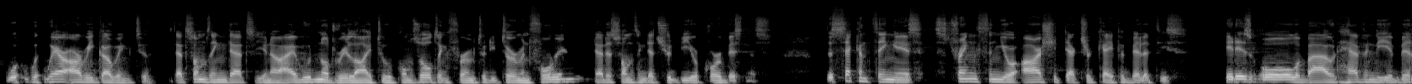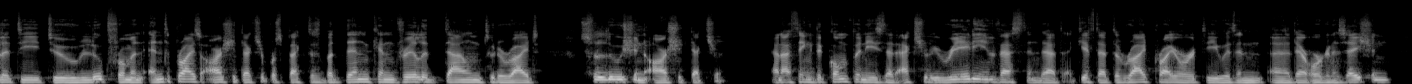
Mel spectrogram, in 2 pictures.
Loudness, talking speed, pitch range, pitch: -23 LUFS, 180 wpm, 95-110 Hz, 105 Hz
